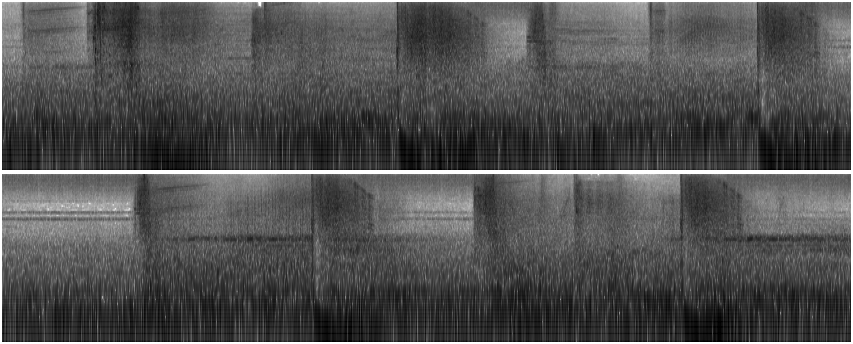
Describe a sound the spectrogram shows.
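Rushing whooshes sweep past again and again.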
